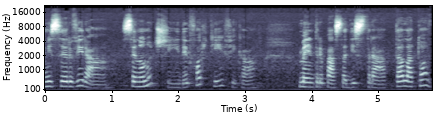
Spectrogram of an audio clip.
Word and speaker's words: fortifica: Só que olha só, qual que é a sílaba forte do fortifica? É o fortifica, fortifica, enquanto no português é a mesma palavra, só muda a sílaba forte, né? Fortifica. No italiano é fortifica. Ele canta assim, se non uccide, fortifica, fortifica, mas o correto é fortifica, tá bom?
